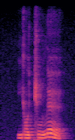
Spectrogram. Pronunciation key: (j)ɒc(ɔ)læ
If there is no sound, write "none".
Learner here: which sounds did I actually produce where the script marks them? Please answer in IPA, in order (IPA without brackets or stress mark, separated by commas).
j, o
